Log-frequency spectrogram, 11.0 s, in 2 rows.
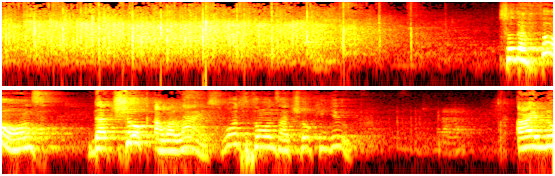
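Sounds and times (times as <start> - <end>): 
audience applause: 0.0 - 4.2
speech: 5.0 - 9.2, 10.6 - 11.0.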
